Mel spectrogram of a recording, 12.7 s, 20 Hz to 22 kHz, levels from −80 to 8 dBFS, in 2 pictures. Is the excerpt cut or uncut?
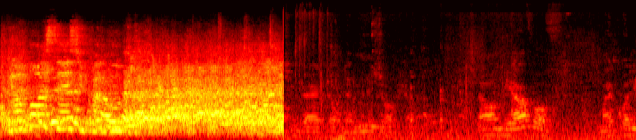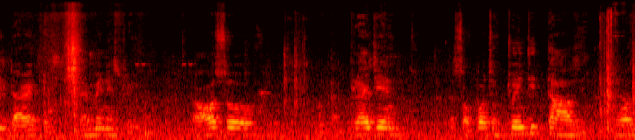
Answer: cut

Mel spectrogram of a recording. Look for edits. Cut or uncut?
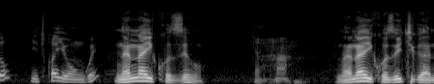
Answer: uncut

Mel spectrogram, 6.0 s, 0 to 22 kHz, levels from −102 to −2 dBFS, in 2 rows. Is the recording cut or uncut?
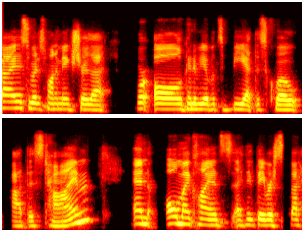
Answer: uncut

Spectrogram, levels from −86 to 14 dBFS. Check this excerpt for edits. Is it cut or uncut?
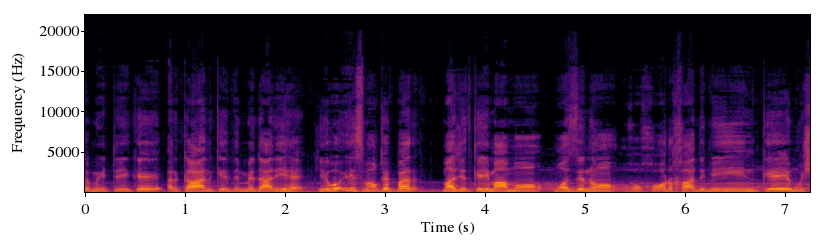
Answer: cut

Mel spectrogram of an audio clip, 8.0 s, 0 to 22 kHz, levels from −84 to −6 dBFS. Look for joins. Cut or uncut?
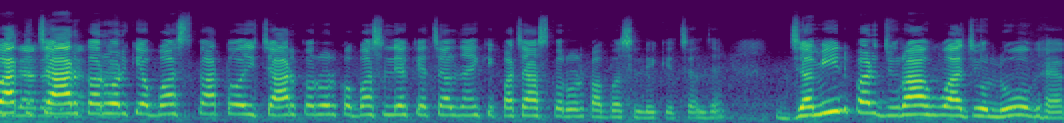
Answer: uncut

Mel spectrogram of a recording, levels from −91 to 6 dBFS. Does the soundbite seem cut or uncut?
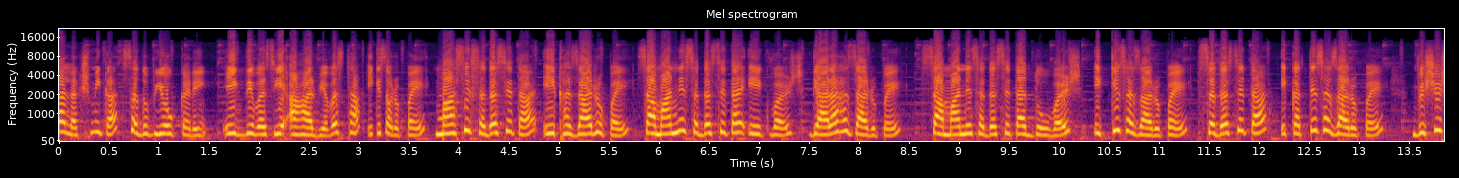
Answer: cut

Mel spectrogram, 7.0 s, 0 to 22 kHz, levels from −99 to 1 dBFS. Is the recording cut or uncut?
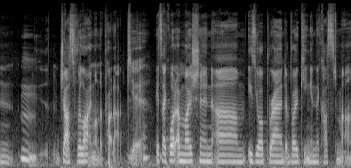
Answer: uncut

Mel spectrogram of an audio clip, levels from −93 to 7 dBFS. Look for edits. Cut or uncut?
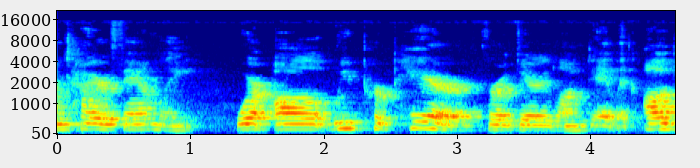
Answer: uncut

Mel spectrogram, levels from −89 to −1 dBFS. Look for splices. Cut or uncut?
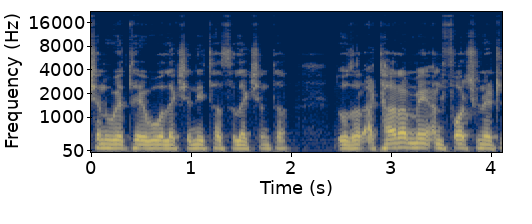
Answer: uncut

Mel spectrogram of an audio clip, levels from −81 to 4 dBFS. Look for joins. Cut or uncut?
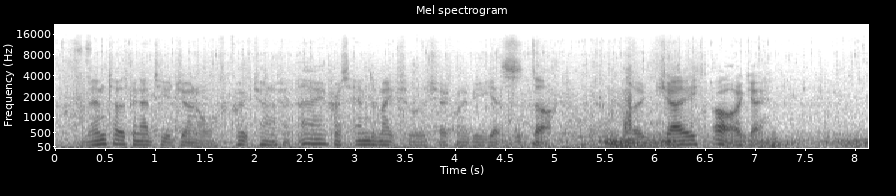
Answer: cut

